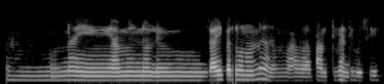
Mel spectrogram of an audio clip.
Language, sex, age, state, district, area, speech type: Odia, female, 60+, Odisha, Gajapati, rural, conversation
